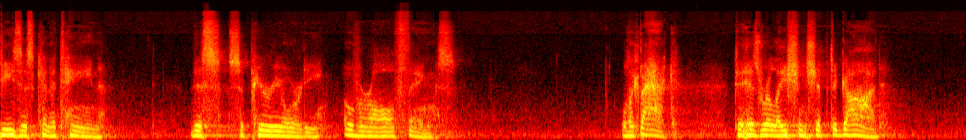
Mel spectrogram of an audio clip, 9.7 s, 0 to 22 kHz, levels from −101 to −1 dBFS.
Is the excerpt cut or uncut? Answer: cut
